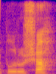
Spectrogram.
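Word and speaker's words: পুরুষঃ: কথংস কথংস পুরুষ পুরুষ কেন পুরুষ উচ্চারণ করছি এখানে বিসর্গ আছে যার কারণে আমরা উষ্ম ছাড়লাম সেজন্য আমরা কি করলাম পুরুষহ উচ্চারণ করলাম পুরুষহ এরপর পার্থ কং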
